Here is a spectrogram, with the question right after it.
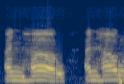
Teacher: nun mati berjumpa dengan ha, maka dia adalah izhar halqi, maka kita zahirkan, kita tidak boleh dengungkan di sini.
